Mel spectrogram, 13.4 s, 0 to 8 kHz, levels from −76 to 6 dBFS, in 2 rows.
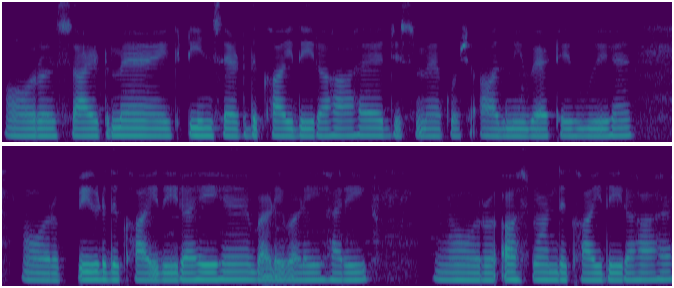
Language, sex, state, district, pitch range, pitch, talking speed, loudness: Hindi, female, Chhattisgarh, Kabirdham, 150-155 Hz, 155 Hz, 135 wpm, -40 LUFS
